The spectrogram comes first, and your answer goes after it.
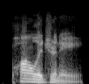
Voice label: "polygeny", American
